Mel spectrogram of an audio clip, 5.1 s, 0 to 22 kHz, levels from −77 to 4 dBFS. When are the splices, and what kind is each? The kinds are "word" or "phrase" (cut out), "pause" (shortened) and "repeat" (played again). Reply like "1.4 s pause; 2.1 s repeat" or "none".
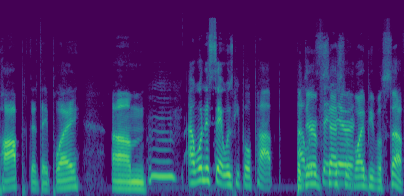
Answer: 2.9 s word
